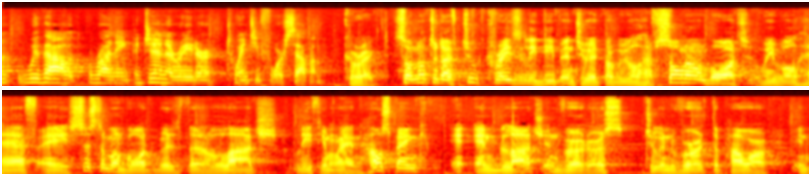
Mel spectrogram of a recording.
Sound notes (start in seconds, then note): none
